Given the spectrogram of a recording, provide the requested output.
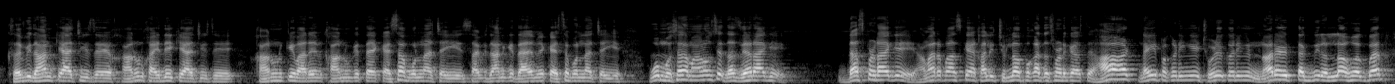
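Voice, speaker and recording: A man's voice: high voice, darkish tone. A man with a Deccani Urdu-Hindi accent from Maharashtra gives impassioned, off-the-cuff political commentary, leaning on rhetorical questions and emphatic repetition. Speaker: local news journalist and commentator.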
